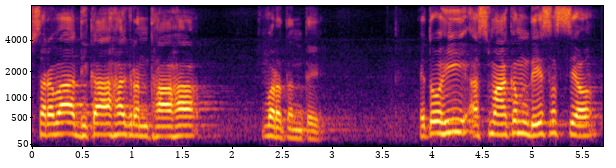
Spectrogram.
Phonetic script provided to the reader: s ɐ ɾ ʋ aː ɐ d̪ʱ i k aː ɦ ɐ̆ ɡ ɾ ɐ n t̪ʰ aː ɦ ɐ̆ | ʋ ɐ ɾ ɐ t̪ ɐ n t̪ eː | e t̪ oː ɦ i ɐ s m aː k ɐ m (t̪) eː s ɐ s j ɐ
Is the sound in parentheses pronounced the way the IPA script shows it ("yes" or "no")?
no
